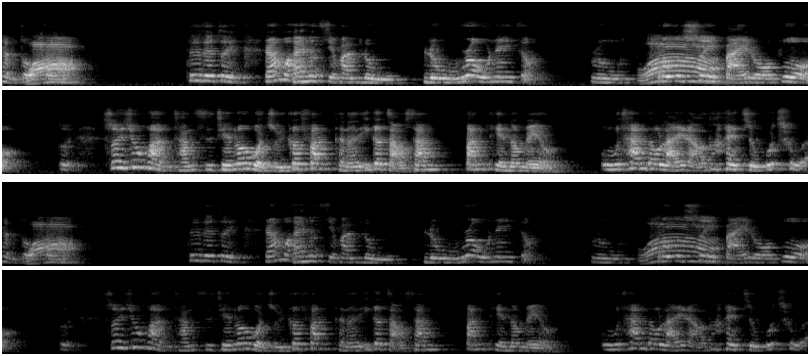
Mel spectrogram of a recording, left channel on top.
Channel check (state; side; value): quieter; right; 12.9 dB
